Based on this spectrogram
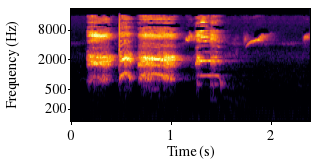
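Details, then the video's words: A young red junglefowl cock, a frequent crower kept as a decoy bird, gives one short, hoarse crow in several rasping bursts, ending in a thin trailing note, then faint high chirps. "Gà tơ siêng gáy, gà rừng mồi"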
